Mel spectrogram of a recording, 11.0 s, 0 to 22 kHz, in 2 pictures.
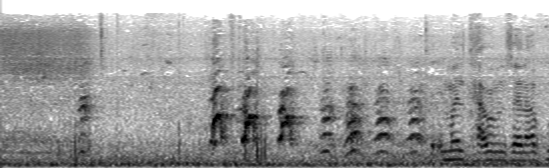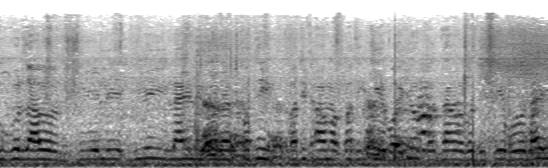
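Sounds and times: dog yipping: 0:00.8 - 0:01.0, 0:02.1 - 0:04.4, 0:09.0 - 0:09.9.

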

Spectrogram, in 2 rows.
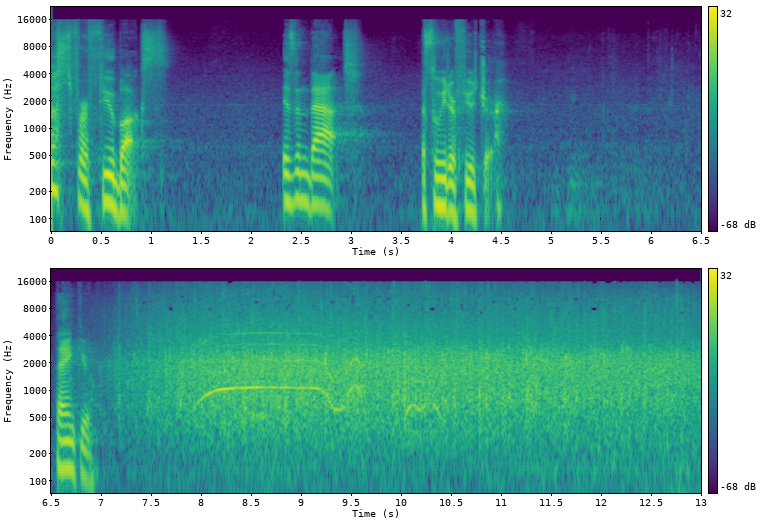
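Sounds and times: audience applause: 0:07.0 - 0:13.0
person cheering high: 0:07.9 - 0:10.7.

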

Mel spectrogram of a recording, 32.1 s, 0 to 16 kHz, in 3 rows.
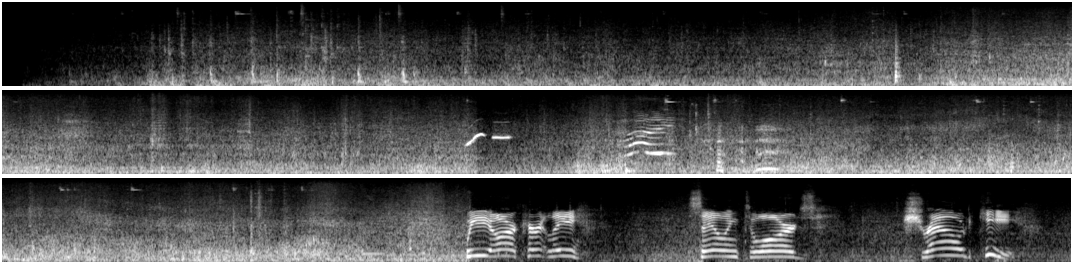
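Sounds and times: wind and waves rushing: 0:00.2 - 0:32.0
wind buffeting microphone: 0:00.7 - 0:26.2.

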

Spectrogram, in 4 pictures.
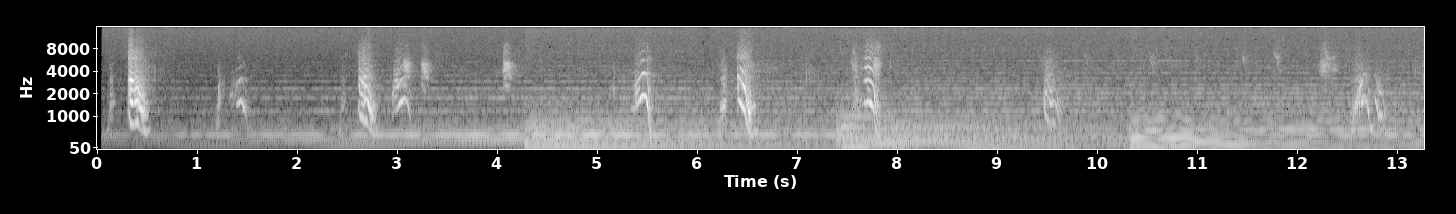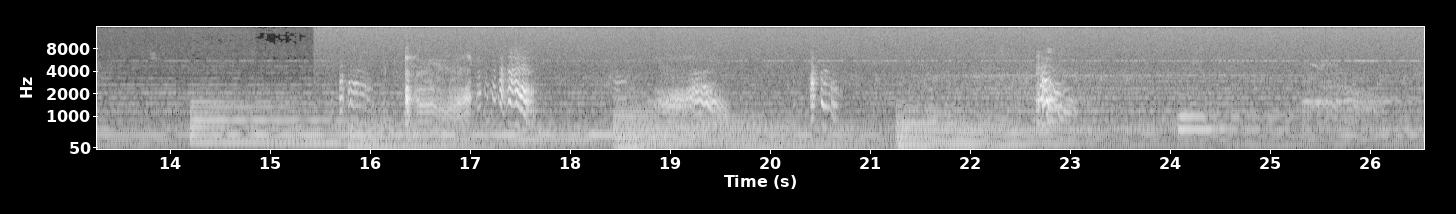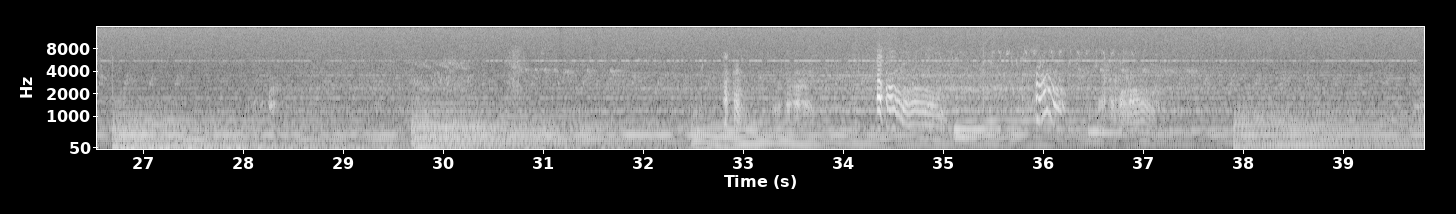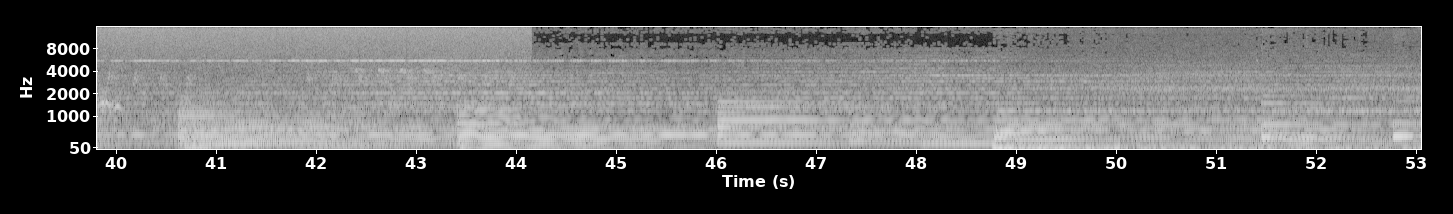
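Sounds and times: warbling animal calls: 0:00.1 - 0:00.6, 0:01.2 - 0:01.6, 0:02.4 - 0:03.4, 0:05.3 - 0:06.7, 0:07.5 - 0:08.0, 0:09.4 - 0:09.8, 0:12.4 - 0:13.0, 0:15.5 - 0:26.7, 0:28.0 - 0:29.2, 0:29.9 - 0:38.2, 0:38.9 - 0:40.6
calm background music drone: 0:00.1 - 0:53.0.

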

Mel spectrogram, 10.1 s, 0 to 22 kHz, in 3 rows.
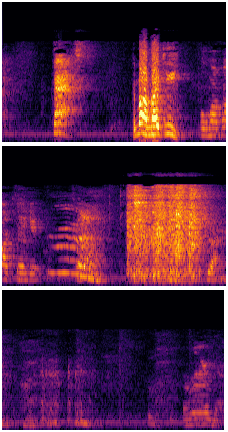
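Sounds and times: man grunting: 0:04.2 - 0:04.9.

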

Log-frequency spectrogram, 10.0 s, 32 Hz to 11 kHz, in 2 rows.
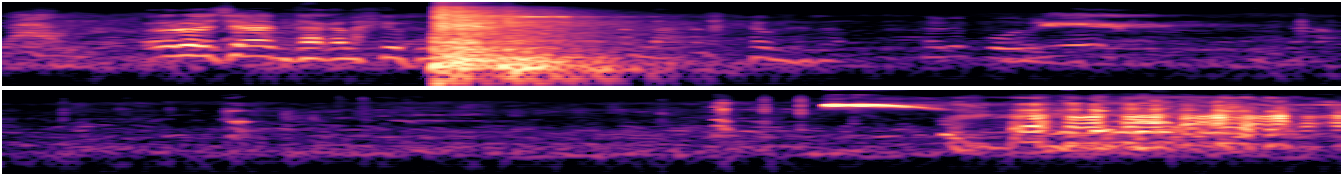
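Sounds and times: loud bang: 0:01.6 - 0:02.8.

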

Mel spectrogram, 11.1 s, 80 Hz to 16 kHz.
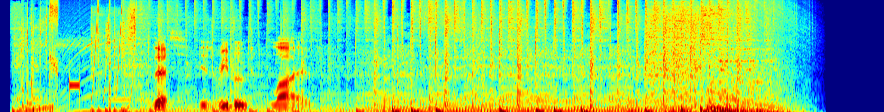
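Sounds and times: electronic intro music: 0:00.2 - 0:10.2.

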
